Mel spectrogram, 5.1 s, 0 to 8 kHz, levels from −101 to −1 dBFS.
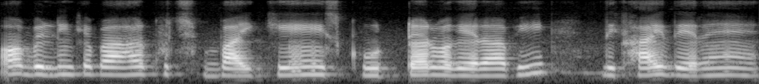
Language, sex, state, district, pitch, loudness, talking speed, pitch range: Hindi, female, Chhattisgarh, Raipur, 225 Hz, -18 LUFS, 140 wpm, 210-240 Hz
